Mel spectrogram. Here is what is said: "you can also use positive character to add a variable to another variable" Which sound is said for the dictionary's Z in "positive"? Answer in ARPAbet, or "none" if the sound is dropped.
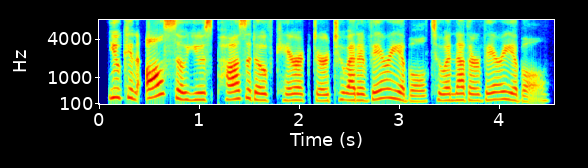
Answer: Z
